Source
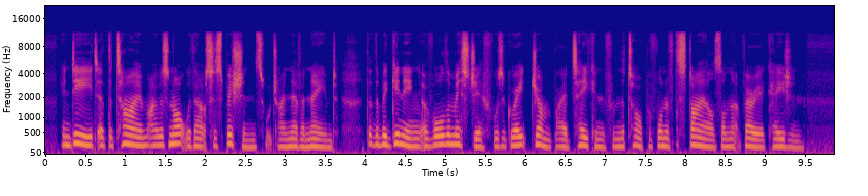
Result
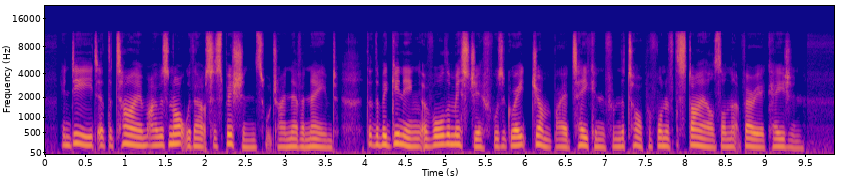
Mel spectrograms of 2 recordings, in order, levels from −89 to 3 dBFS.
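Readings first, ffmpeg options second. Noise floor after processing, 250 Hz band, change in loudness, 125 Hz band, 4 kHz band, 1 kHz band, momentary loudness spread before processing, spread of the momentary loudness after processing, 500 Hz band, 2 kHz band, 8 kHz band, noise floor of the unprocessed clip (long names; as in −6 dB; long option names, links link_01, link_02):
−55 dBFS, +2.0 dB, +2.5 dB, +2.0 dB, +2.0 dB, +4.0 dB, 9 LU, 9 LU, +3.5 dB, +2.0 dB, +2.0 dB, −55 dBFS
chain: -af "equalizer=frequency=670:width_type=o:width=0.58:gain=4,dynaudnorm=framelen=350:gausssize=5:maxgain=4dB,volume=-1.5dB"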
